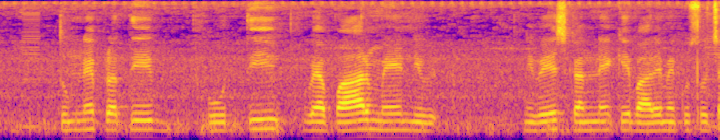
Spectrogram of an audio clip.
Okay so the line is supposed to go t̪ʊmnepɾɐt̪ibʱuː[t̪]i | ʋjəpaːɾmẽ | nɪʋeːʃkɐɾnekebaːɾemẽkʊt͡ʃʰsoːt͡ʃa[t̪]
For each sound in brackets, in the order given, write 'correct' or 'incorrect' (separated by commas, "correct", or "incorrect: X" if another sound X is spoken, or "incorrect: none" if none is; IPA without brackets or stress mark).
correct, incorrect: none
